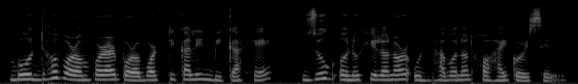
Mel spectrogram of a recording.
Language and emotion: Assamese, neutral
